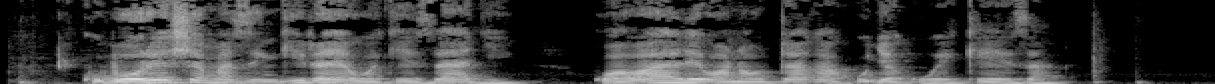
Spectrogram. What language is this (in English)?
Swahili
